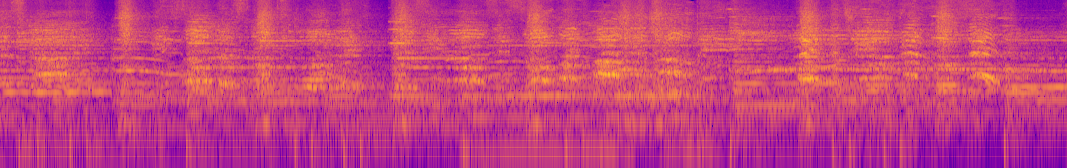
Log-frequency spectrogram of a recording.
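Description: Choir of girls and young women singing in harmony with a live band: drum kit keeping a steady beat under held bass notes, with guitars.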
